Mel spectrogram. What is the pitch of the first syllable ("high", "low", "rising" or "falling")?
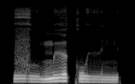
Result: low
